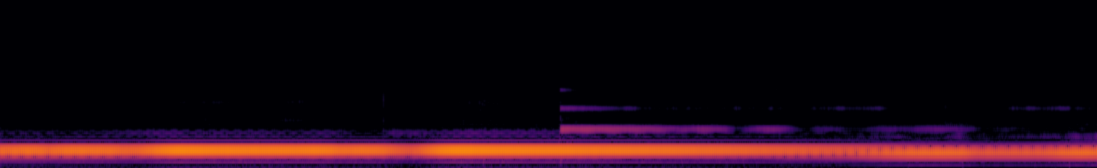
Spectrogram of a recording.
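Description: Frosted quartz crystal singing bowls ringing: one low bowl holds a steady, gently swelling tone, and a little over halfway through a second, higher bowl is struck and sings along with it.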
